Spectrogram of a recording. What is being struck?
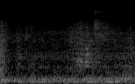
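Nothing is struck.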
